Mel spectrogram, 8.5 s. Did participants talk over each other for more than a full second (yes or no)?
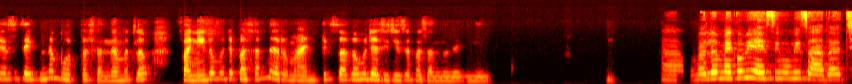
no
